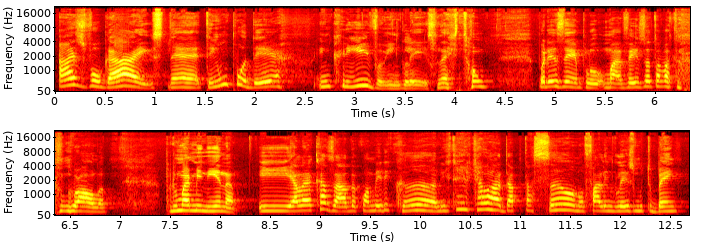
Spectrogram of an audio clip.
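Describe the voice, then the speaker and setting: A woman's voice: fairly high pitch, fairly quick, a little mellow. A woman with a Brazilian Portuguese accent, an English teacher telling stories in a casual podcast interview with enthusiasm and acted-out quotes.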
